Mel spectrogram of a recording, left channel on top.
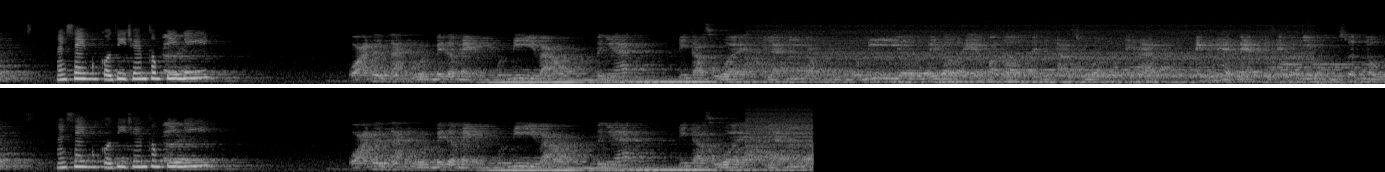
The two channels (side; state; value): right; drops out; at 8.2 s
